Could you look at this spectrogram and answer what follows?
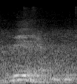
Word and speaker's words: mean: Nah untuk lain rata-rata Min tulisannya Mea dibacanya Min jika kalian bertemu nanti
